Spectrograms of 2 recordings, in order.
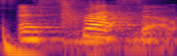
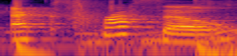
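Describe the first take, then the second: First: It is said with no K sound before the S. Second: It is said with a K sound before the S. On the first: The speaker calls it right. "you want to say it without the K" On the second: The speaker calls it wrong. "with the K sound, like express"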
